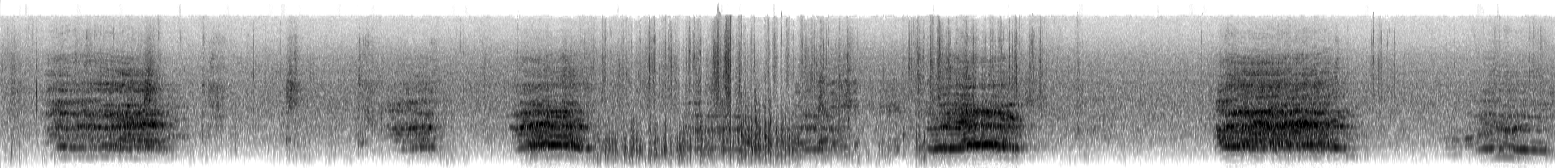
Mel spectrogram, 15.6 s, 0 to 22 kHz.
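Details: Polar bear in captivity at Maruyama Zoo, recorded October 2013: five drawn-out, nasal, lowing calls at irregular intervals, with a burst of rough broadband rustling noise between the second and third calls.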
